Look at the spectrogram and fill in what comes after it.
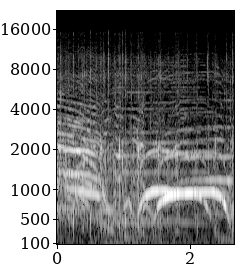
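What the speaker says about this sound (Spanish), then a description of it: "Le den un fuerte aplauso." At the opening ceremony of a women's basketball tournament, a crowd fills the hall with continuous applause and cheering, with shouts and whistles rising through the steady noise.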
